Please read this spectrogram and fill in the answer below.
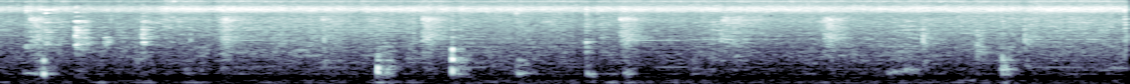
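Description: Udon noodles, cabbage and beef sizzling in a non-stick wok while a spatula tosses them, with irregular light knocks and scrapes of the spatula against the pan.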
